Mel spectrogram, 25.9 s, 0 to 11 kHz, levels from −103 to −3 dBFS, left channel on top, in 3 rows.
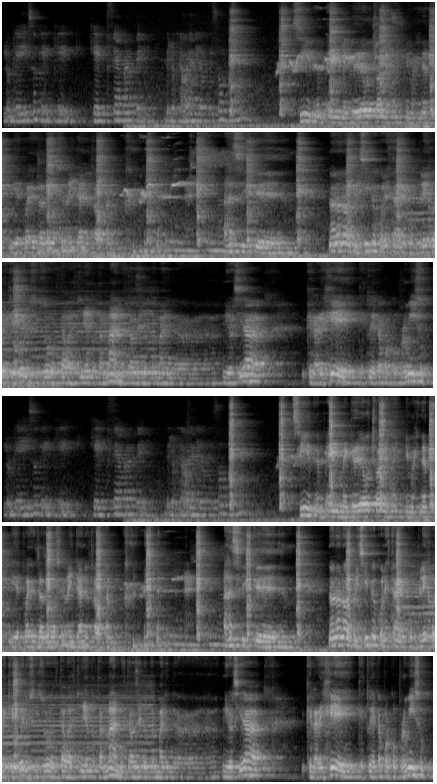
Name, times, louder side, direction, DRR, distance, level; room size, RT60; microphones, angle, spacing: voice 1, 0.0-1.3 1.8-2.9 3.2-4.8 9.3-10.3 11.9-13.1, left 1 dB, 60° left, -2 dB, 2.7 m, -52 dB
sound 1, 2.4-18.4, left 5 dB, 85° left, 0.6 m, -52 dB
Tick-tock, 4.5-4.7 5.5-5.7 6.5-6.7 7.5-7.7 8.5-8.7 9.5-9.7 10.5-10.7 11.5-11.7 12.5-12.7 13.5-13.7 14.5-14.7 15.5-15.7 16.5-16.7 17.5-17.7, right 7 dB, 30° right, 0.4 m, -36 dB
voice 2, 5.8-11.9 12.3-12.5 13.1-23.0 23.4-25.8, right 3 dB, 90° right, 5 dB, 1.0 m, -39 dB
Bowed string instrument, 16.4-20.5, right 2 dB, 70° right, 0.6 m, -47 dB
7.5 x 6.0 x 7.2 m, 1.2 s
head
